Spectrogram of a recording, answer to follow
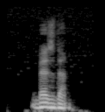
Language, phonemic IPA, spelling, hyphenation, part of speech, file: Serbo-Croatian, /bězdan/, bezdan, bez‧dan, noun, Sr-Bezdan.ogg
- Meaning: 1. abyss 2. gulf 3. precipice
